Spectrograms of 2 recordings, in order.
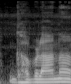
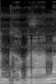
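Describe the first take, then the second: First: घबराना with L for R; L sound inside घबराना; incorrect pronunciation. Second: घबराना with a clear R; tapped R inside घबराना; correct pronunciation. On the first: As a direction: say घबराना as "ghablana". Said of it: "नहीं होता". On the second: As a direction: say घबराना as "ghabrana". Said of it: "घबराना होता है". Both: Shown as a demonstration.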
